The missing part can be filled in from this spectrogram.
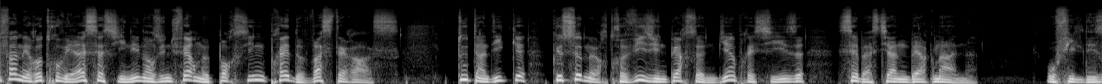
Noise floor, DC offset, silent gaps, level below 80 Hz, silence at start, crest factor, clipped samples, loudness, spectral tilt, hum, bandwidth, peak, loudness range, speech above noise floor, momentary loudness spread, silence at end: -59 dBFS; under 0.1%; none; -42 dBFS; 0 s; 12 dB; under 0.1%; -16 LUFS; -7 dB/octave; none; 14.5 kHz; -4 dBFS; 2 LU; 44 dB; 7 LU; 0 s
